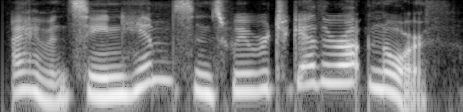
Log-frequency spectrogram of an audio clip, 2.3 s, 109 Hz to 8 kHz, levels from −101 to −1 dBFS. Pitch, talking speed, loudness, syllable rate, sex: 260 Hz, 260 wpm, -15 LUFS, 6.9 syllables/s, female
